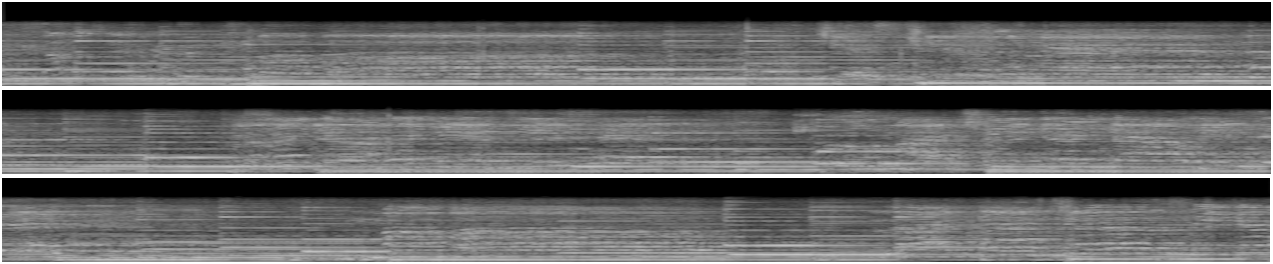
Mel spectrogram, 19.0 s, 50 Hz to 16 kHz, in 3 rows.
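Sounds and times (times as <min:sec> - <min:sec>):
group singing into microphones: 0:00.0 - 0:19.0
karaoke backing track: 0:00.0 - 0:19.0.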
